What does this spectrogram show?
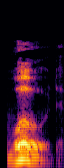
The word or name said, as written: woad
